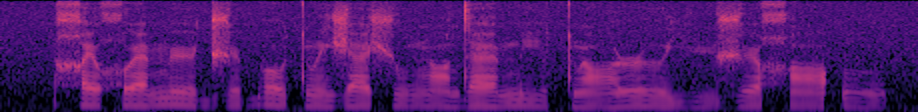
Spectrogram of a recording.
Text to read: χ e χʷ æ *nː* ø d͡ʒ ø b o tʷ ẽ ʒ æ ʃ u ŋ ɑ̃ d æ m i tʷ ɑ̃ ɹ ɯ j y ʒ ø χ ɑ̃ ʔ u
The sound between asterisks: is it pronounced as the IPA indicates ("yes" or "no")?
no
